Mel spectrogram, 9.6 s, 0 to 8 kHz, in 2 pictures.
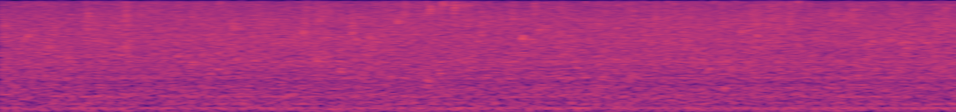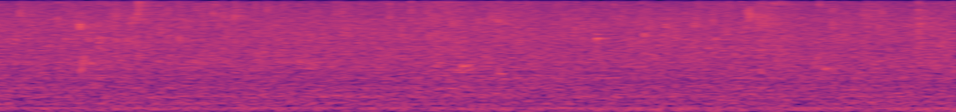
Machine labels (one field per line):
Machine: pump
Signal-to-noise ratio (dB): -6 dB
